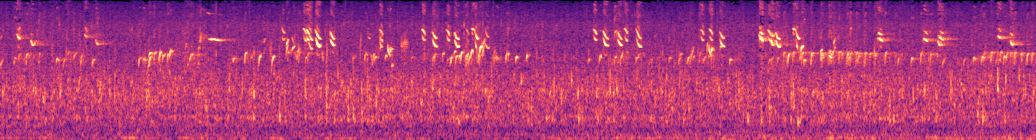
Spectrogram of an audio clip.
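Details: European goldfinch song for training: rapid, high, tinkling chirps and short trills in repeated clusters, loudest near the middle, with a continuous watery hiss behind them.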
